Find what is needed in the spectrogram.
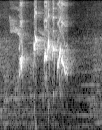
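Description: Caged red-whiskered bulbul decoy calling: a quick string of sharp, high chirps with falling pitch, bunched just before and after a second in.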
